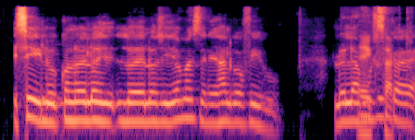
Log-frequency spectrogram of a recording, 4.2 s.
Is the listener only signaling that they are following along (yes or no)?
yes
